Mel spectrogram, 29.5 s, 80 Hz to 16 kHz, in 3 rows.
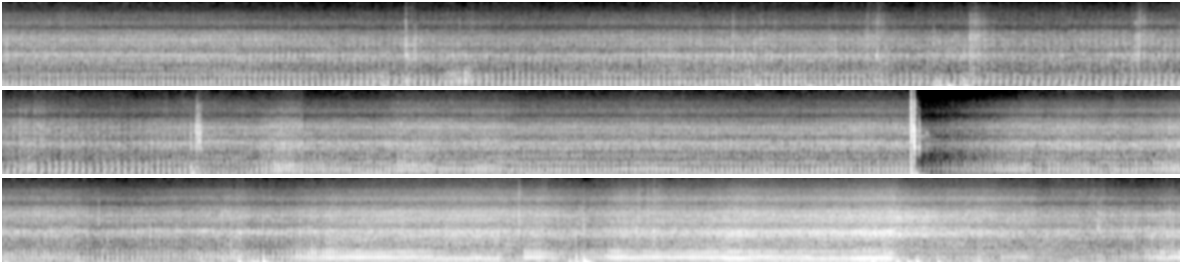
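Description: Beta 350 enduro motorcycle's four-stroke engine running on a rough trail, steady at first, then revving harder with the pitch rising and falling over the second half. A sharp crack about halfway and several knocks later on.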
